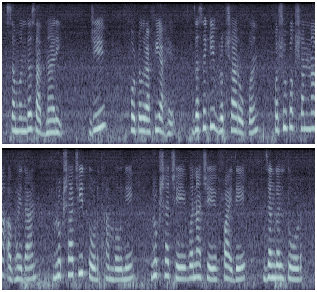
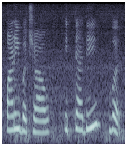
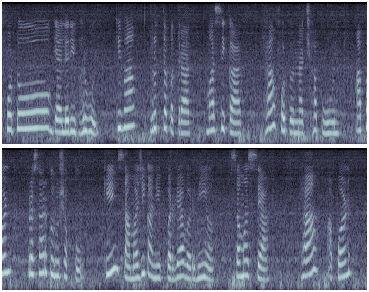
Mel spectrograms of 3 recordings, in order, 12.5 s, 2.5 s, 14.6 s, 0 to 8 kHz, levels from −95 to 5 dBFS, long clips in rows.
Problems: none marked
